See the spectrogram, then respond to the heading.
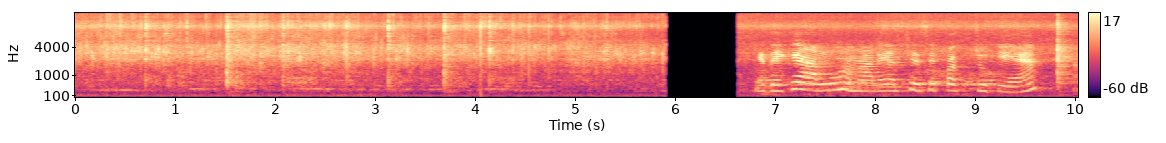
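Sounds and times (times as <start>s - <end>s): potatoes sizzling in hot fat: 0.0s - 6.0s, 6.7s - 10.0s
metal spatula scraping pan: 0.6s - 5.5s.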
